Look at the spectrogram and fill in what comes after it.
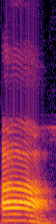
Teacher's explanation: आ को बोलने में हमारा मुख पूरा खुल गया, तो ये कहलाया विवृत।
